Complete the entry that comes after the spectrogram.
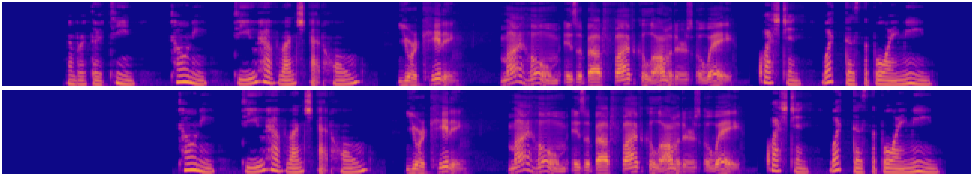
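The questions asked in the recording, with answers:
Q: What does the boy mean?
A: He doesn't have lunch at home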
